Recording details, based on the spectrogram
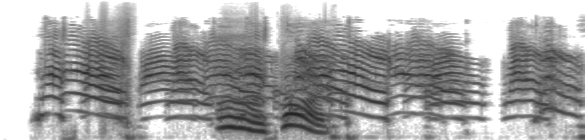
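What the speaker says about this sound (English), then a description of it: "You look behind you only to see dozens of cats standing there, looking at you." A crowd of cats meows close by in drawn-out, overlapping wails, almost without pause, and a person briefly exclaims among them.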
